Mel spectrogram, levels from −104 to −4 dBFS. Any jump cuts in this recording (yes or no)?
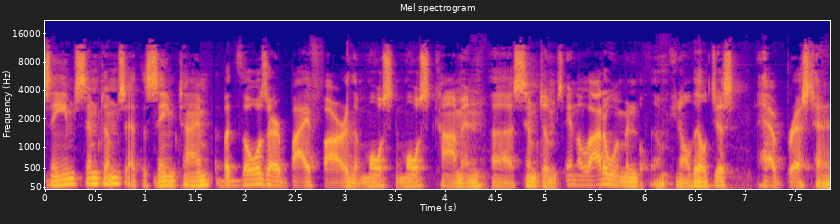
yes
